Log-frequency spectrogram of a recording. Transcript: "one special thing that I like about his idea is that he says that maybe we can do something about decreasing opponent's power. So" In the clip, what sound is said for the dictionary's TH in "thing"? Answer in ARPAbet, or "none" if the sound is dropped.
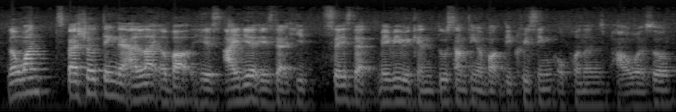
T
